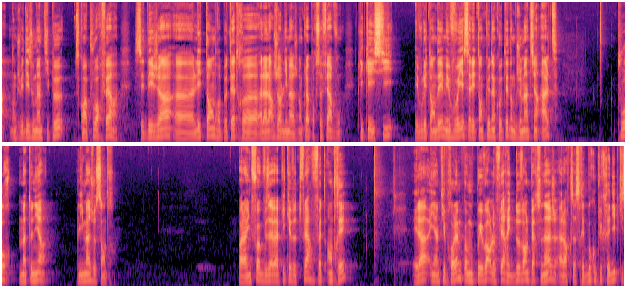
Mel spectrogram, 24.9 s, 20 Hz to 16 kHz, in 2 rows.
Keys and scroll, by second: 19.9 Return, 24.6 v.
